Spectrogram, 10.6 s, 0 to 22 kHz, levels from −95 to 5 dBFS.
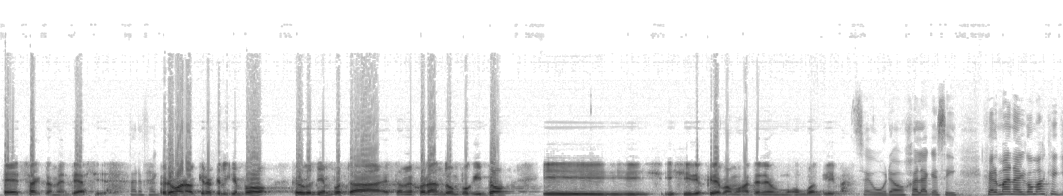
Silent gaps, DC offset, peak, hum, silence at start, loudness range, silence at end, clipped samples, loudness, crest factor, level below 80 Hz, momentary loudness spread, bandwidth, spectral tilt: none; under 0.1%; -6 dBFS; none; 0.05 s; 6 LU; 0.05 s; under 0.1%; -19 LUFS; 12 dB; -58 dBFS; 15 LU; 13 kHz; -6 dB/octave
